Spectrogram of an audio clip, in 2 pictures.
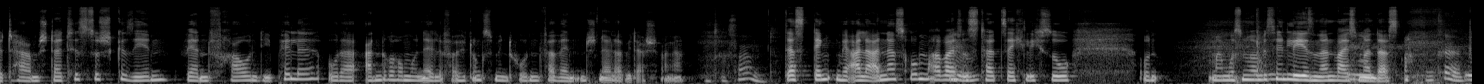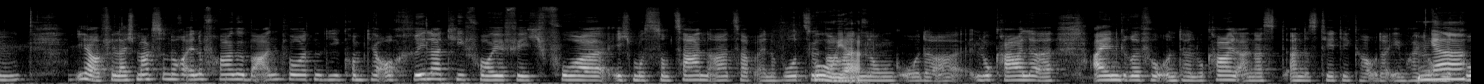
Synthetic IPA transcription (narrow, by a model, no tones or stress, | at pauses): əthaːbm̩ʃtatʰɪstɪʃɡ̥əzeːənv̥eːɐdn̩fʁ̥aʊəndiːpʰɪləʔoːɾɐʔa̰ndəʁəɦɔɐmonɛləfɛɐhyːtʊŋsmetʰoːdn̩fɛɐvɛndn̩ʃnɛ̰lɐ̰vḭːdɐ̰ʃv̥a̰ŋɐ̰ | ntʁ̥əsantd̥asd̥ɛŋkŋ̩viːɐʔaləʔandɐsʁʊmʔaːβɐɛsɪstʰːaːtz̥ɛçlɪçz̥oː | ʔʊnt | manmʊsnuːɐnbɪsçənleːzn̩danvaɪsmandasokʰeːm̩jaːfɪlaɪçtmaːkstd̥uːnɔχʔa̰ɪnəfʁ̥aːɡəbəʔa̰ntv̥ɔɐtn̩diːkʰɔmtjaːʔaʊxʁelatʰiːfhɔʏfɪçfoːɐʔɪçmʊst͡sʊmt͡saːna̰ɐt͡sthaːbəʔa̰ɪnəvʊɐt͡sl̩ːjaːndlʊŋʔoːdɐlokʰaːlə | ʔaɪnɡʁɪfəʔʊ̰ntɐlokʰaːl | ʔanɛstʰeːtɪkʰɐʔo̰ːdɐʔḛːbm̩ɦalaː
